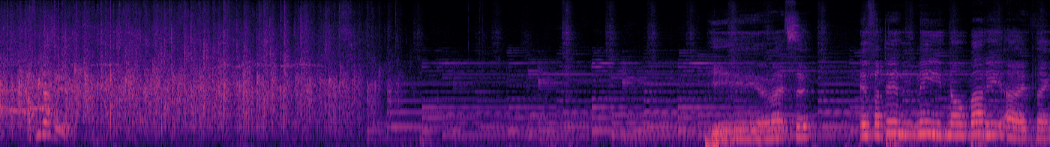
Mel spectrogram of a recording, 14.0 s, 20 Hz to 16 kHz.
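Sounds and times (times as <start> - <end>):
audience applause: 0.0 - 5.6
live band playing: 4.8 - 14.0.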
